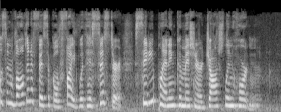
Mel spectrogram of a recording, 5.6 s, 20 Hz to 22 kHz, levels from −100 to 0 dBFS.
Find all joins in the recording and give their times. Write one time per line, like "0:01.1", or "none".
0:01.0
0:02.8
